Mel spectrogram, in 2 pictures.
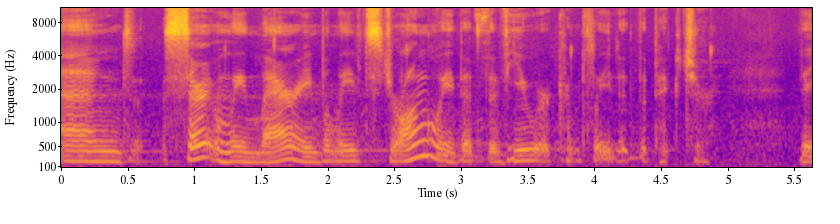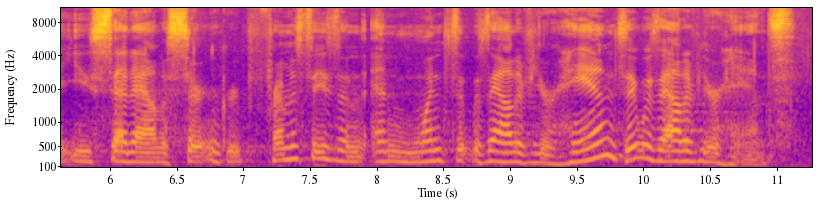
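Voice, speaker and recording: Noticeable background noise and audible room echo surround a woman whose very deep, low voice swings widely in pitch at a moderate pace. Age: 80s+. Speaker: artist and curator. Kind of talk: conversation.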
